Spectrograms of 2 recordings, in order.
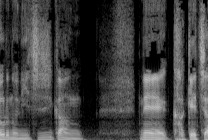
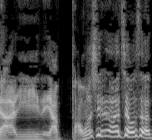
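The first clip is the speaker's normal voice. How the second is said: delighted exclamation; 5 semitones higher than usual. Retold or imitated. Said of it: "っつってね".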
